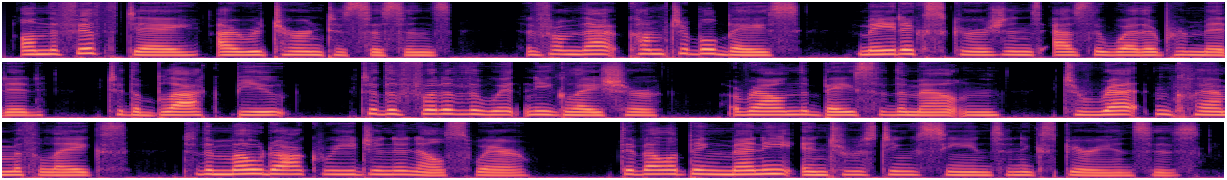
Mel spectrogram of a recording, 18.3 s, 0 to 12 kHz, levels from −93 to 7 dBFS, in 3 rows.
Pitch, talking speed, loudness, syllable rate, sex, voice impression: 205 Hz, 175 wpm, -18 LUFS, 5.6 syllables/s, female, very feminine, very adult-like, thin, tensed, powerful, bright, hard, very clear, fluent, slightly raspy, cute, intellectual, refreshing, very sincere, very calm, friendly, reassuring, unique, very elegant, slightly wild, very sweet, lively, kind, slightly modest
